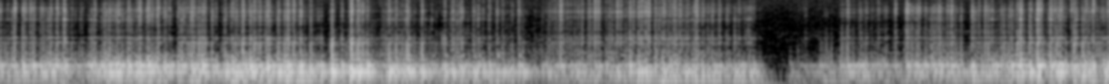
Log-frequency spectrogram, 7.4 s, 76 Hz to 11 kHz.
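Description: Fingernails from both hands scratch quickly over the hollow metal mesh head of a silver condenser microphone. The result is a dense, continuous scraping rumble, heavy in the low end with a boomy tone around 156 Hz and only faint brighter crackle above. The sound dips briefly just after five seconds, then the fast scratching resumes.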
